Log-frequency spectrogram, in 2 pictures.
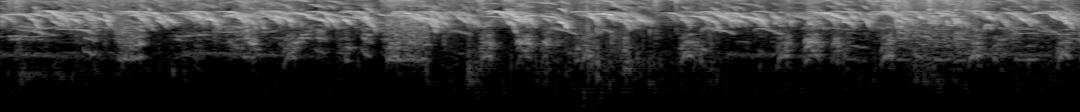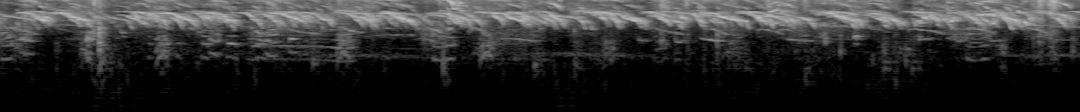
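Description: A flock of domestic chickens on a Bangladeshi deshi hen farm cluck and chatter continuously and loudly throughout, with many overlapping calls close by.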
